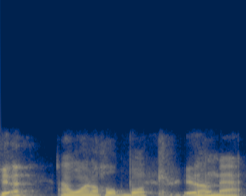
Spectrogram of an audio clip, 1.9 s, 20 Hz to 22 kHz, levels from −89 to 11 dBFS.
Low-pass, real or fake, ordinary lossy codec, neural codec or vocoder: 7.2 kHz; fake; Opus, 16 kbps; autoencoder, 48 kHz, 32 numbers a frame, DAC-VAE, trained on Japanese speech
